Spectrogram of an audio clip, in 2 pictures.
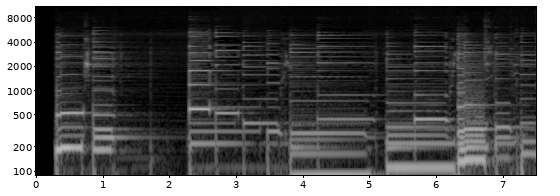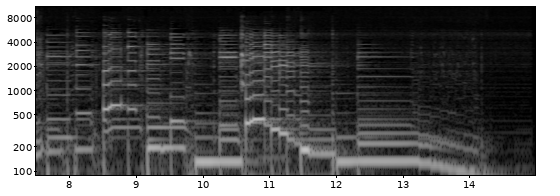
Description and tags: more Jazz guitar
chords, guitar, jazz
